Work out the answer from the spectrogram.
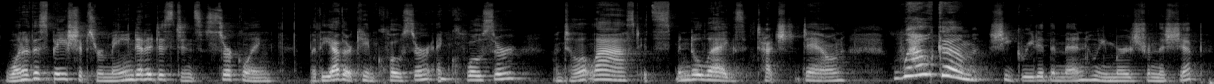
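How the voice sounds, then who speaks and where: A woman reading a picture book aloud to children, narrating expressively with dramatic pauses and emphasis. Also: medium pitch, gravelly, husky. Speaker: storybook reader.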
